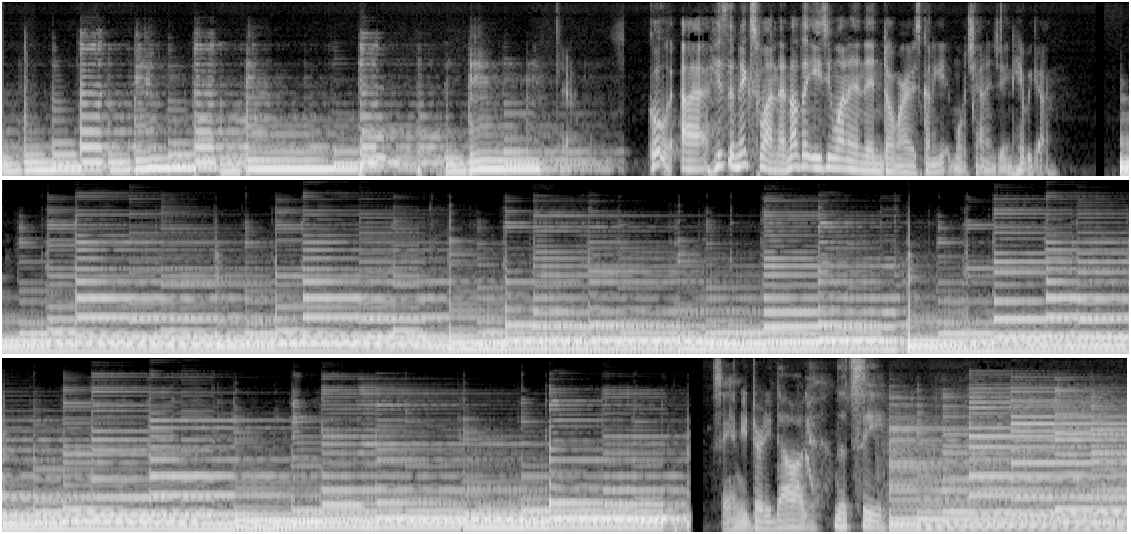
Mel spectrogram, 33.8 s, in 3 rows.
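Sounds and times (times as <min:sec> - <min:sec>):
guitar strumming sustained major seventh chords with a washy effected tone: 0:00.0 - 0:06.2, 0:11.2 - 0:29.4, 0:31.4 - 0:33.7
speech: 0:06.8 - 0:10.6, 0:30.2 - 0:32.2.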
